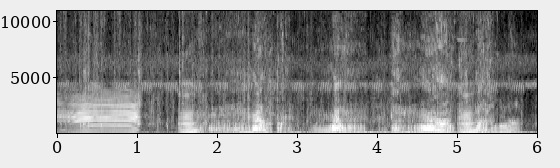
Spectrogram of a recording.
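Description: Cow mooing: one clear, held moo in the first second, then a run of four rougher moos, each rising in pitch.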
